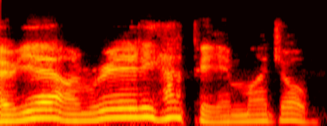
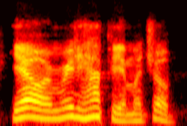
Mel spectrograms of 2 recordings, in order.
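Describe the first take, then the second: First: Unconvincing yes. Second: Fake cheerful yes. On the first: Retold or imitated. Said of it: "they go". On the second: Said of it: "they'll be going".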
